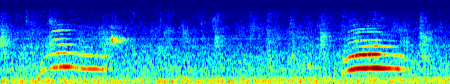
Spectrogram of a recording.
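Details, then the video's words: Cat giving two separate meows about three seconds apart, each a smooth, tonal call that rises then levels off, the second louder than the first, with quiet background between them. "the cat singer"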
